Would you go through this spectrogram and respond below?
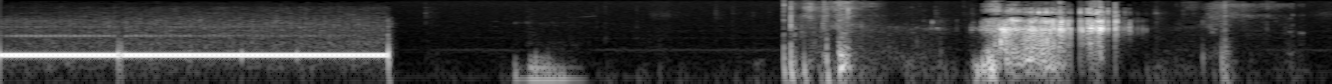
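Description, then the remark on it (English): A steady, buzzing telephone ringing tone sounds once for about two seconds and cuts off abruptly, followed by a soft thump and then loud, harsh bursts of noisy rustling. “I didn't want to keep playing the rings, honey.”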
